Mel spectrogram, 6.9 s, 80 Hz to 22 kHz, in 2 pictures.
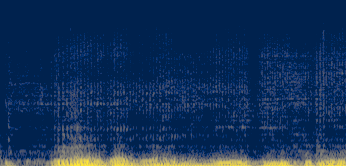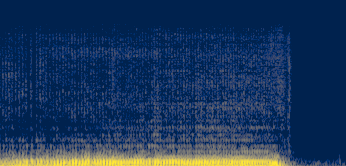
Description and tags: recordings of various rustling sounds with a stereo Audio Technica 853A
